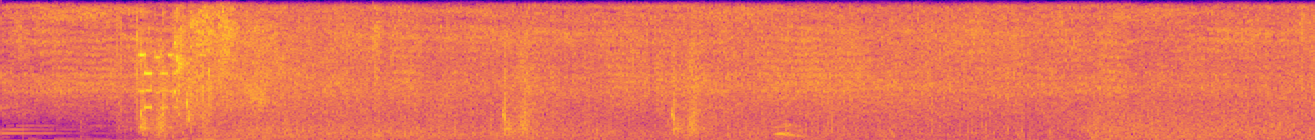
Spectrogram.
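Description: A spray hisses steadily.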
